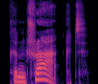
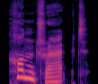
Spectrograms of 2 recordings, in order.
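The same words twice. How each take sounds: First: The stress is on the second syllable. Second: The stress is on the first syllable. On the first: It is a verb. "Quand le même mot est accentué sur la deuxième, c'est un verbe" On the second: It is a noun. "Quand le mot est accentué sur la première syllabe, c'est un nom"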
